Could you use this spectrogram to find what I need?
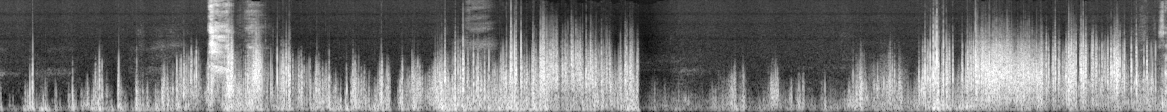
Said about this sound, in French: il y a du vent, il y a du vent.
